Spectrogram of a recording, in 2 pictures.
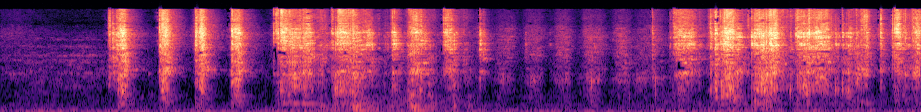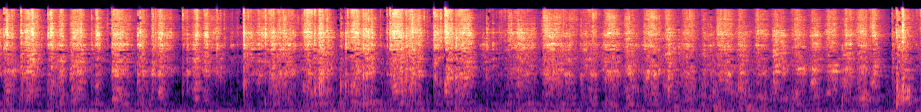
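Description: Fingertips and nails rub and scratch the hollow metal mesh grille of a large silver condenser microphone. Quick, bright scratching strokes come first, then a short quieter pause, and then dense, continuous rasping takes over. The sound is almost all high hiss and has no low end.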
